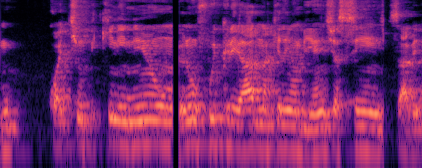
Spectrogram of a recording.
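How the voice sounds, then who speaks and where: The speaker talks at a moderate pace. The delivery comes in a Spanish accent. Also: man. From Puerto Rico. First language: Spanish (speaking Portuguese). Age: 40s. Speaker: former exchange student, community participant. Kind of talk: podcast interview.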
